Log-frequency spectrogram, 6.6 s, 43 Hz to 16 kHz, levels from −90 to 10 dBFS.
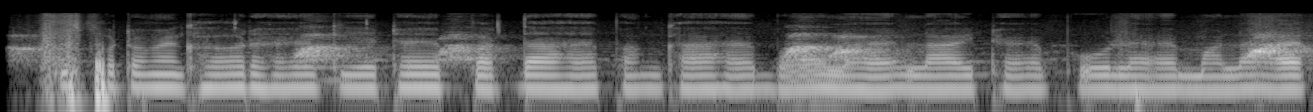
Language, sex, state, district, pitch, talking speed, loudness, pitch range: Hindi, male, Chandigarh, Chandigarh, 150 Hz, 175 wpm, -21 LUFS, 145-155 Hz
